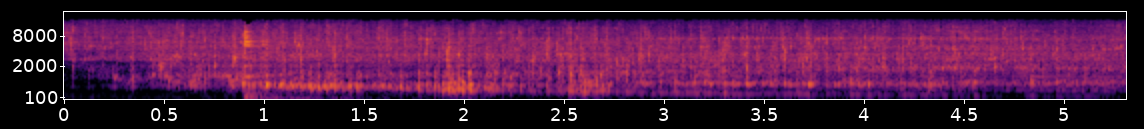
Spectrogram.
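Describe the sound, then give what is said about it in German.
Sparkling water is poured into a large flower vase used as a drinking glass with a steady splash and a bright, fizzing hiss. The hiss lingers clear for several seconds, with no talking. “Da war es das Zischen. Sprudelwasser.”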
